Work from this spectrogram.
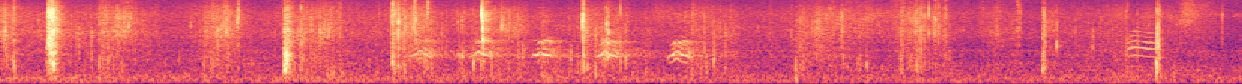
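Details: Orange tabby stray cat at a ferry terminal after rain, heading to the ticket office to eat; several short, soft meows with slight pitch bends around the middle, then a final rising meow, over footsteps and low outdoor rumble.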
